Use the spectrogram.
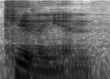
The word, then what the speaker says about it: Killian: Oh, it is pronounced Killian. Okay. Sorry about that. Killian is Sicilian.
